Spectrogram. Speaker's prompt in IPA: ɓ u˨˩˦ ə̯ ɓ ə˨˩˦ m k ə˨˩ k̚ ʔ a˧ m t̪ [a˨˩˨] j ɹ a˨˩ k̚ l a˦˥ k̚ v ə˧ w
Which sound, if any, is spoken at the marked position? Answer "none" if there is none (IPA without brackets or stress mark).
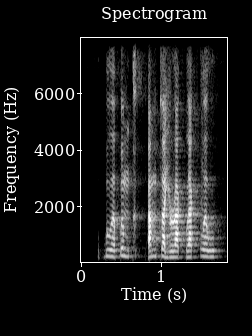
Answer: a˨˩˨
